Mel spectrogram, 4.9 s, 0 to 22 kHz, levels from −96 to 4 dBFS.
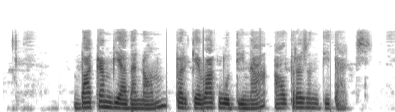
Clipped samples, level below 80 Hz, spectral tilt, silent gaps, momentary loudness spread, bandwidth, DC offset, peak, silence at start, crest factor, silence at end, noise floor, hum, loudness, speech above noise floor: under 0.1%; -52 dBFS; -8 dB/octave; none; 15 LU; 7.4 kHz; under 0.1%; -4 dBFS; 0.95 s; 18 dB; 0.4 s; -63 dBFS; none; -20 LUFS; 44 dB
